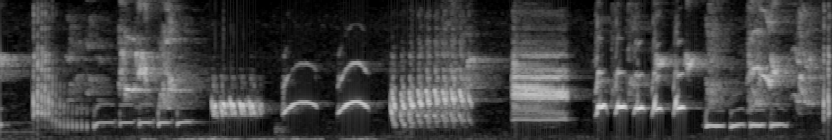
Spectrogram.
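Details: Asian pied starling, very vocal, singing as a master recording for young or reluctant birds: looping whistles, low trilled notes, buzzy rattling blocks and sharp high chirps in rapid succession.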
